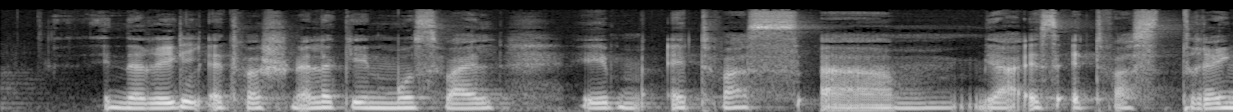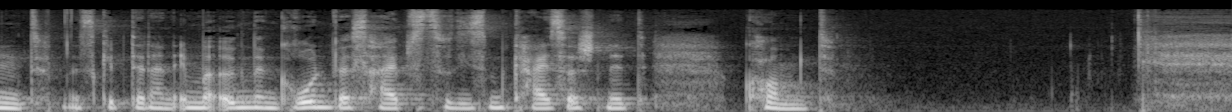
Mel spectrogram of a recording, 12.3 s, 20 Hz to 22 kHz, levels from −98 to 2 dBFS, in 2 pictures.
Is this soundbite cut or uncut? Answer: uncut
